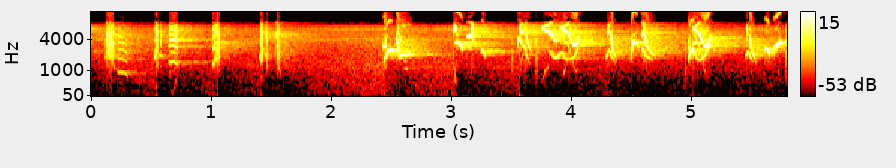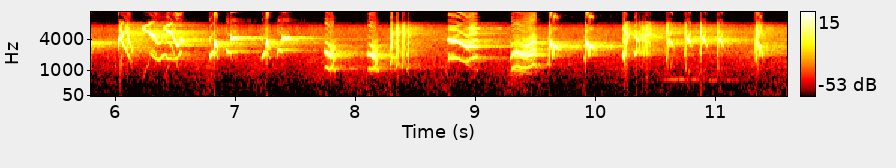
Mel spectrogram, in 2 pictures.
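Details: Champion chestnut-capped thrush from Southeast Asia opening with sparse sharp chips, then breaking into a long, rich torrent of rapid whistles, trills and mimicked-sounding chatter.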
